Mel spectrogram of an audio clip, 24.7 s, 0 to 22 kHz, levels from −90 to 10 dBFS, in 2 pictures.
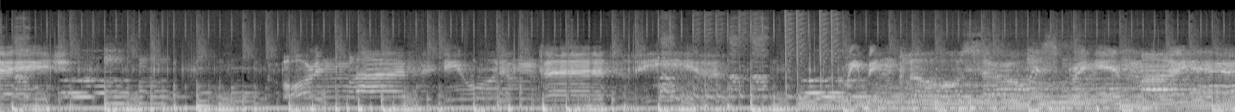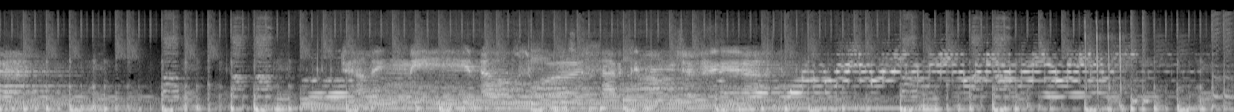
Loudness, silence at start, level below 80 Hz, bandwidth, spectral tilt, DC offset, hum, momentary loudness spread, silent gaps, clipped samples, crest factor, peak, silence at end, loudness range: -16 LUFS; 0 s; -24 dBFS; 15.5 kHz; -5 dB/octave; under 0.1%; none; 8 LU; none; under 0.1%; 14 dB; -2 dBFS; 0 s; 4 LU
